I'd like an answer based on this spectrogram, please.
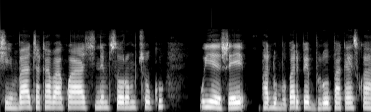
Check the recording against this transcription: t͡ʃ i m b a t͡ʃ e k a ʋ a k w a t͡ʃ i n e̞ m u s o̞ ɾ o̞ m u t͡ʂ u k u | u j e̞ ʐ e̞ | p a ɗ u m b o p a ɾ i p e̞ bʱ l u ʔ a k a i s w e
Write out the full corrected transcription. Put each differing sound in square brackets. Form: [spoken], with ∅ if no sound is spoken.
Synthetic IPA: t͡ʃ i m b a t͡ʃ [a] k a ʋ a k w a t͡ʃ i n e̞ m u s o̞ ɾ o̞ m u t͡ʂ u k u | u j e̞ ʐ e̞ | p a ɗ u m b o p a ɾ i p e̞ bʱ l u [p] a k a i s w [a]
